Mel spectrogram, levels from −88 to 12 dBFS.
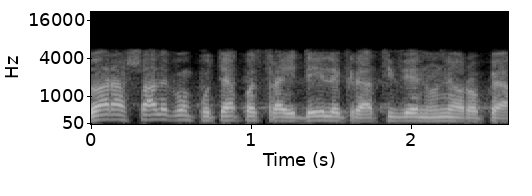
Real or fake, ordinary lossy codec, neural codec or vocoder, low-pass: real; Opus, 32 kbps; none; 5.4 kHz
